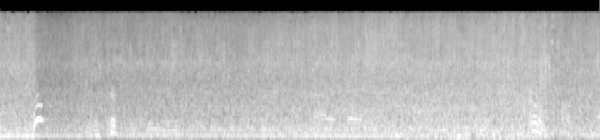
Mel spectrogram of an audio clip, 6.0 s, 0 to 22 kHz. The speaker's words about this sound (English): Also, the camera's getting really wet. Yeah? Do you guys want to wait like 10 minutes in the car to see if it stops raining?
